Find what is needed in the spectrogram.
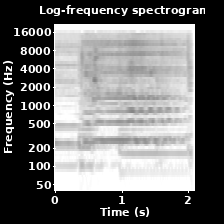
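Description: A female voice sings a long wordless, wavering note, close to humming, coming in about half a second in over sustained acoustic guitar notes. The guitar's bass note changes about a second in.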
